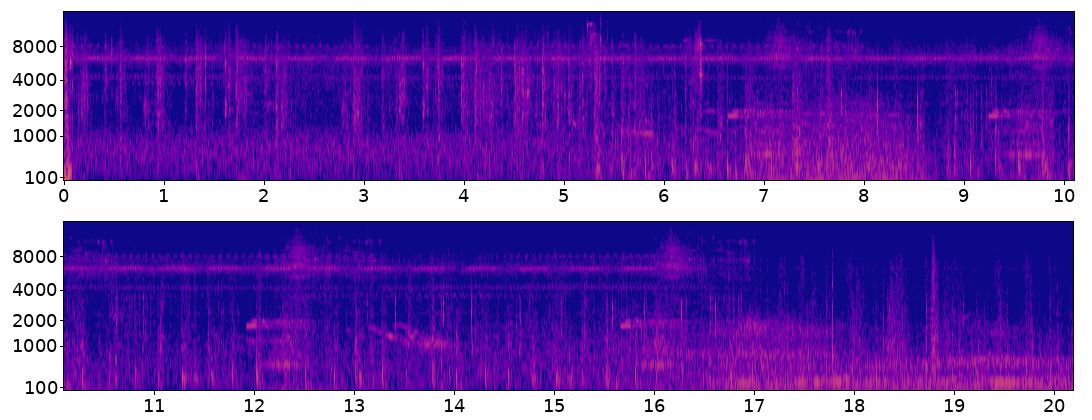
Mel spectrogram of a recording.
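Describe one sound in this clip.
Soft footsteps patter steadily on the ground.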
